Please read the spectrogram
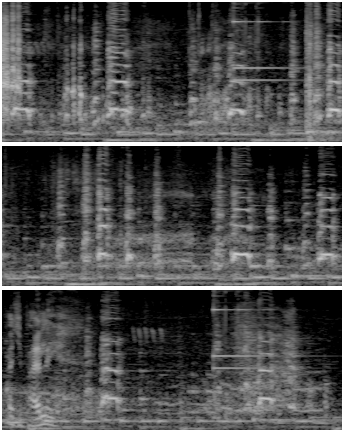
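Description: Several chickens cluck and squawk continuously in a henhouse, with overlapping short calls and bursts of agitated noise, fairly loud throughout.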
